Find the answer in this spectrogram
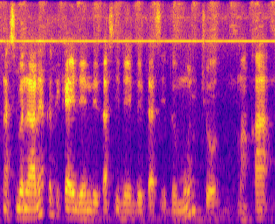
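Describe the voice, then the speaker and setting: A man's voice: on the low side, fast talker, music in the background, rough recording. A man giving a lecture to students, asking rhetorical questions and answering them himself. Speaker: seminar speaker.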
